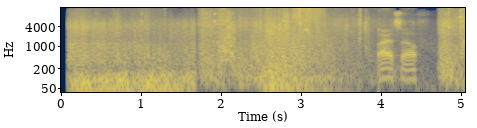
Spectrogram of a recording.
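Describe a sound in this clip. Wind rushes loudly past during a fast fall through the air.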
